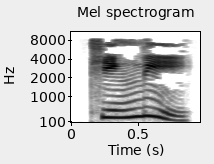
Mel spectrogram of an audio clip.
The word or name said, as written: 听力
